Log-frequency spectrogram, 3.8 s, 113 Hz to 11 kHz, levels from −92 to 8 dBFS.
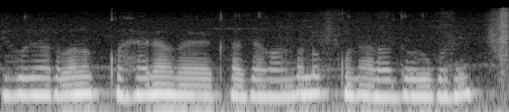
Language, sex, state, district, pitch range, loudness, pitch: Chakma, female, Tripura, Unakoti, 215-230 Hz, -12 LUFS, 225 Hz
